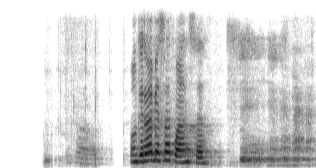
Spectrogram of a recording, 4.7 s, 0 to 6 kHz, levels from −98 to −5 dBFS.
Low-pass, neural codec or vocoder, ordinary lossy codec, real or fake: 5.4 kHz; codec, 44.1 kHz, 7.8 kbps, Pupu-Codec; Opus, 64 kbps; fake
